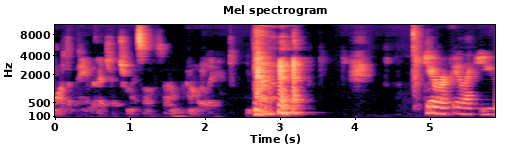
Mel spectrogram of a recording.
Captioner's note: chuckling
